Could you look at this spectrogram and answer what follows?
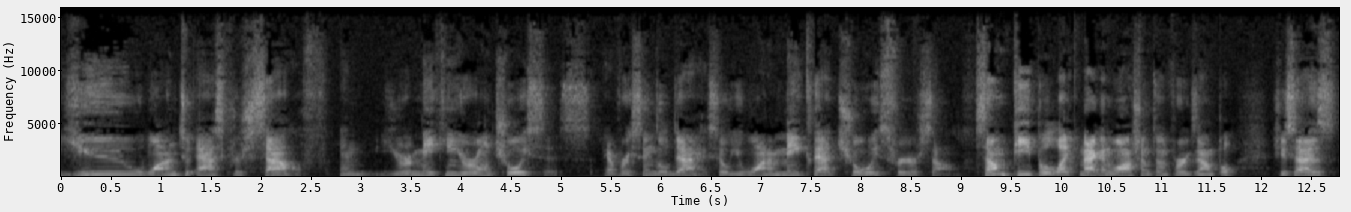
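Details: Adult man who identifies as a person who stutters; stuttering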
